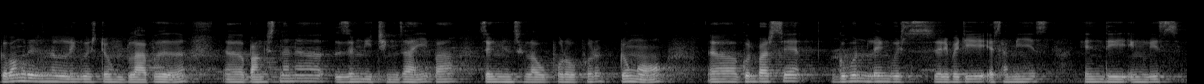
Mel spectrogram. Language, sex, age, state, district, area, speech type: Bodo, male, 18-30, Assam, Chirang, rural, spontaneous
